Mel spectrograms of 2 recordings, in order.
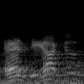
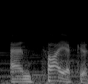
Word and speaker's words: Antiochus: in my production of Antiocus. You mean No, no, that that that's Antiochus.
